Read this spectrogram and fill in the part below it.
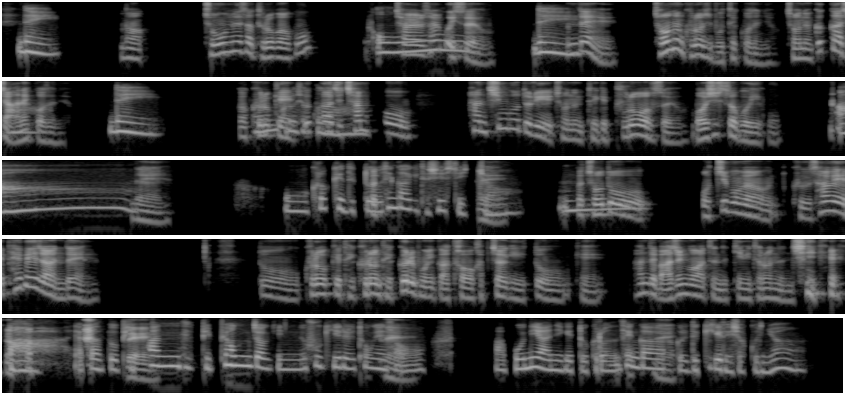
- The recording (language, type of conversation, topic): Korean, podcast, 최근에 본 영화 중 가장 인상 깊었던 건 뭐예요?
- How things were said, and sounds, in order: tapping; lip smack; laughing while speaking: "들었는지"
